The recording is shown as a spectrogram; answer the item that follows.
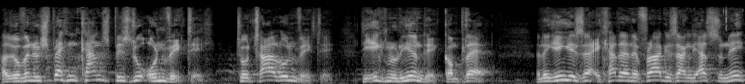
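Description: Through noticeable background noise, a man with a high pitch speaks at a fairly quick pace, his loudness very even and his pitch varying in an ordinary way. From England. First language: English (speaking German). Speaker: comedian. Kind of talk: stand-up.

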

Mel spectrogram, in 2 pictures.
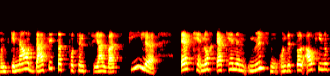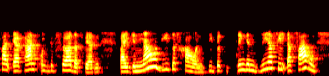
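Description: In a Georgian accent, a woman with a fairly high pitch speaks at a very slow pace with lively intonation. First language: Georgian (speaking German). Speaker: intercultural career advocate. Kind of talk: interview.

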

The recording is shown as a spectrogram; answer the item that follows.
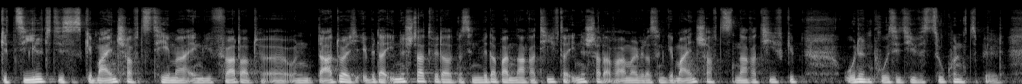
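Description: Somewhat breathy, a fairly low male voice speaks fairly quickly with fairly even intonation. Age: 40s. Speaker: architect and urban planner. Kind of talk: casual interview. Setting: meeting room. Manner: hesitant, many fillers.

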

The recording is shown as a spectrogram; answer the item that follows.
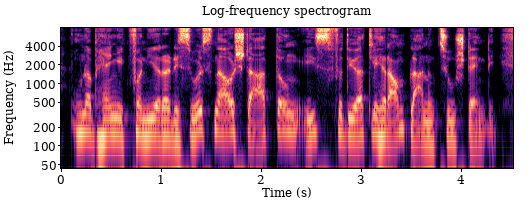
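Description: A man with a Vorarlberg accent speaks at a moderate pace in a fairly high pitch, his tone dark and mellow with vocal fry. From Austria, Vorarlberg. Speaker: professor of land policy. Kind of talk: interview.

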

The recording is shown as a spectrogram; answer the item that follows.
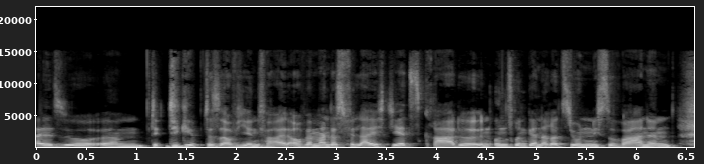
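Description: At a moderate pace, a woman with a medium pitch speaks in a flat monotone, keeping her loudness very even and hardly pausing. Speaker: screenwriter. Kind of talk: interview. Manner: many filler sounds (ähm).

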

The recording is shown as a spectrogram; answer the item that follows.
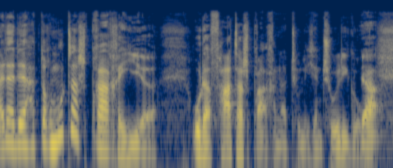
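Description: In a very clean recording with a silent background, a man with a fairly high voice makes very wide pitch swings. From Germany. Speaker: podcast co-host. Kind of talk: casual chat.

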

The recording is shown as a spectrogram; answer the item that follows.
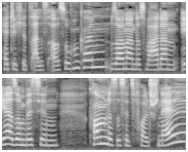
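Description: This woman has an ordinary speaking voice with a fairly high pitch. She talks at a moderate pace. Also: ordinary pitch variation. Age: 30s. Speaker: divorced interviewee. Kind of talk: casual chat. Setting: inside a parked camper van.

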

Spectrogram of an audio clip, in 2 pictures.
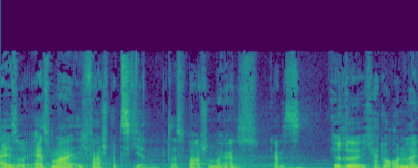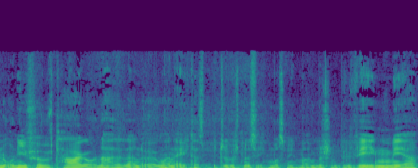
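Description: Hardly any pauses break up an unremarkable speaking voice that keeps a fairly quick pace and ordinary pitch variation. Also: man, fairly low pitch for a man. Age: 30s. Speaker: podcast co-host. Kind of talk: casual chat. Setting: pub.

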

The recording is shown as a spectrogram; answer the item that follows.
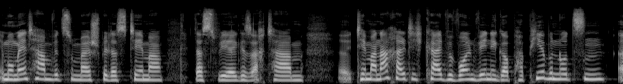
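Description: In a normal speaking voice, the speaker talks at a fairly quick pace with very even loudness and fairly even intonation, in a dry, close recording with no echo. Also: woman, fairly high pitch for a woman. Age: 20s. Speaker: bank innovation manager. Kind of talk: casual discussion. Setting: podcast studio.

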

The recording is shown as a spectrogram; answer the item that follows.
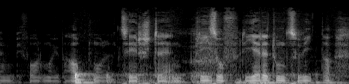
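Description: A man speaks at a fairly quick pace. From Switzerland, Toggenburg (St. Gallen). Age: 20s. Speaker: computer scientist, web agency co-founder. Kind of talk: interview. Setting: studio. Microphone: shared microphone, may sound quieter.

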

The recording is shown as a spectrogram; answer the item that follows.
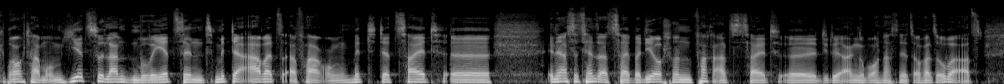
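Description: A man talks in an ordinary speaking voice, fairly low in pitch, with ordinary pitch variation at a moderate pace. The sound is dry and close, without echo. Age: 30s. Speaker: family doctor. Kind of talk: casual chat.

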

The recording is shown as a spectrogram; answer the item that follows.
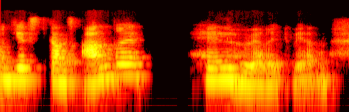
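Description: Her voice somewhat breathy, a woman talks with ordinary variation in pitch. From Austria, Vienna. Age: 40s. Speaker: business consultant and workshop trainer. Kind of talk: podcast interview.

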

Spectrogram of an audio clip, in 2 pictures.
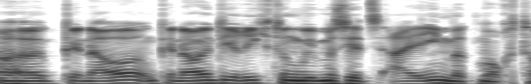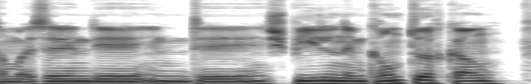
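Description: A man talks at a fairly quick pace with hardly any pauses, his voice fairly low in pitch and bright and sharp in tone. His intonation stays monotone and flat. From Austria, Salzburg (Seekirchen am Wallersee). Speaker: football coach, former pro player. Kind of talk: interview. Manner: halting, many fillers.

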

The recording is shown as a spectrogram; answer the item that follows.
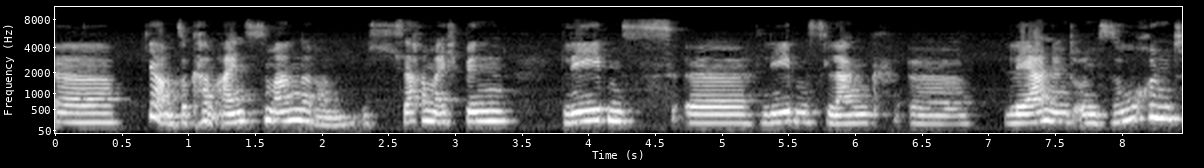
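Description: The speaker is female, with a mid-range pitch that shifts in a usual way. She talks very slowly. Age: 40s. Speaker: birth and bonding mentor. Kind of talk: interview.

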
